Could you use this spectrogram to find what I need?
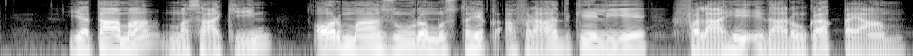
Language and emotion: Urdu, neutral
